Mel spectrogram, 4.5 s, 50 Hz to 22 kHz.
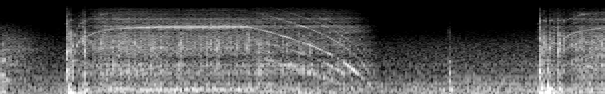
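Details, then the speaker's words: Starter for a 2009 Mercury Milan/Ford Fusion 3.0L, bench-tested before installation: a sharp engage clunk, then a high smooth whine that winds down evenly, repeated. The starter spins freely and works normally. "Usually do it 3 times. This starter appears to be working good."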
